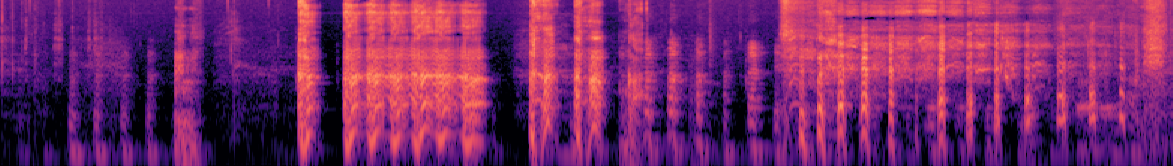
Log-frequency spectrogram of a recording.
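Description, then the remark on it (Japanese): A long run of forceful coughs and throaty grunts from a man sick in bed with a cold, pushed out in a bouncy rhythm that traces the opening theme of the TV show Shōten, with brief pauses between phrases. “笑点』のオープニングで咳”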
